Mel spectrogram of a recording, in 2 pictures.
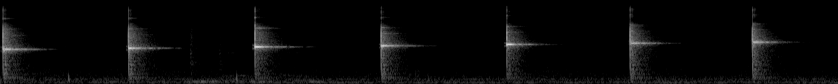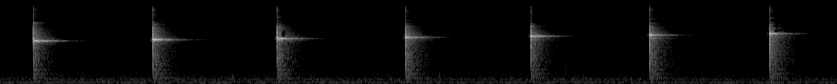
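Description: Deagan No. 262 Artists' Special xylophone, Honduran rosewood bars over brass resonators, struck one bar at a time with a single mallet. Each note rings briefly and dies away, and the notes climb steadily step by step, about one every second and a quarter, rising through roughly an octave to the top of the instrument.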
